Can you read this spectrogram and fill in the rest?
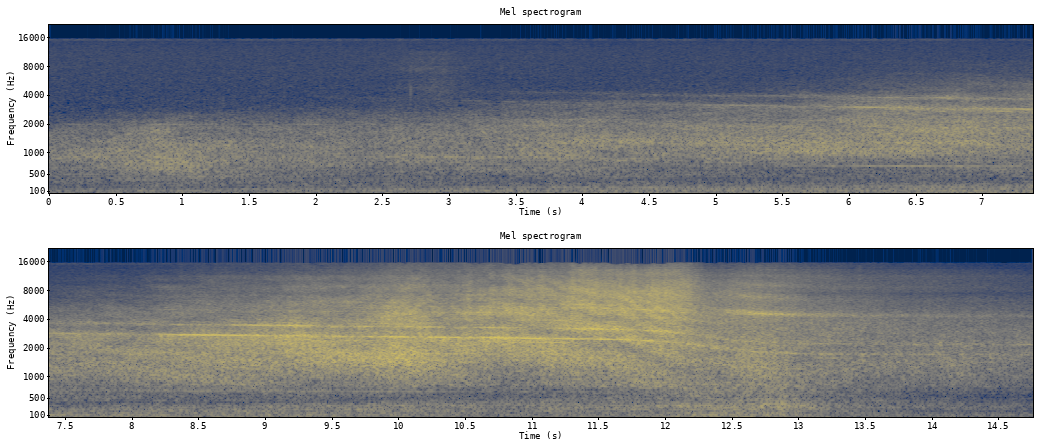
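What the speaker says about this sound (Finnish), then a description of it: "hävittäjien syöksyessä taivaalta tilapäiselle kentälleen" Fighter jets dive in to land at a temporary road airfield, a loud jet roar building gradually, peaking as they pass overhead and then easing off, alone with no voices.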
